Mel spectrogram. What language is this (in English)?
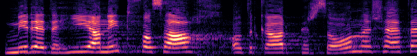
Swiss German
